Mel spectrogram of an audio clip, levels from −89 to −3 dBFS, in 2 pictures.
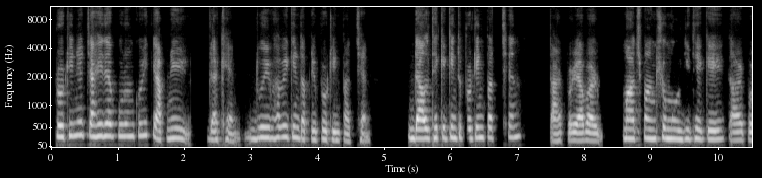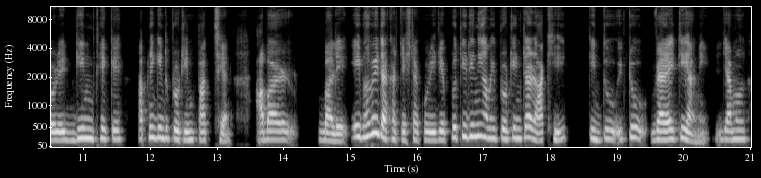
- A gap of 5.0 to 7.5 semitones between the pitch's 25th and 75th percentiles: No, average, 3.7 semitones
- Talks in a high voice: Yes, high, 225 Hz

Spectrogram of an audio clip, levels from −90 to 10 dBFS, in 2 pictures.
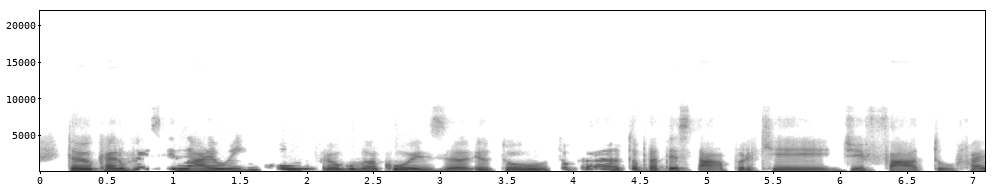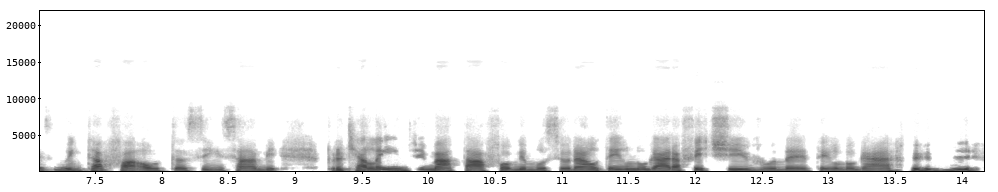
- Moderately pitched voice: Yes, medium, 180 Hz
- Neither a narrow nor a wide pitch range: Yes, average, 4.3 semitones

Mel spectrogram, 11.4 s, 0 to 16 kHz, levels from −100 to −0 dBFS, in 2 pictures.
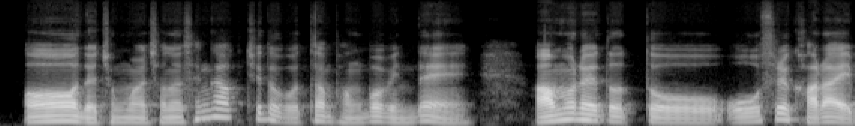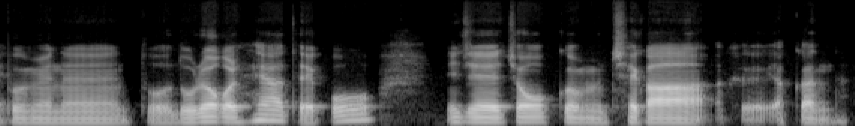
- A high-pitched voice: No, very low, 90 Hz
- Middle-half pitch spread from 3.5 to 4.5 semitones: Yes, average, 4.2 semitones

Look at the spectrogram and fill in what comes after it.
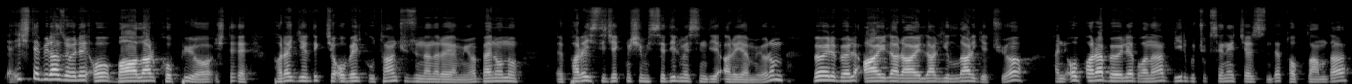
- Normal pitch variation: Yes, average, 3.8 semitones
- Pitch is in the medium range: Yes, medium, 155 Hz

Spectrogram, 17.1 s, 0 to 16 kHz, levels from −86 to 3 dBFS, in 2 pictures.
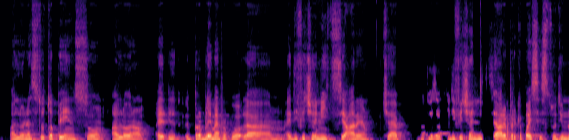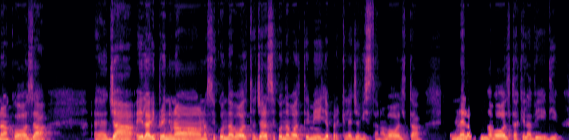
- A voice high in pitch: Yes, high, 225 Hz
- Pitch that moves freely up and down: No, average, 2.9 semitones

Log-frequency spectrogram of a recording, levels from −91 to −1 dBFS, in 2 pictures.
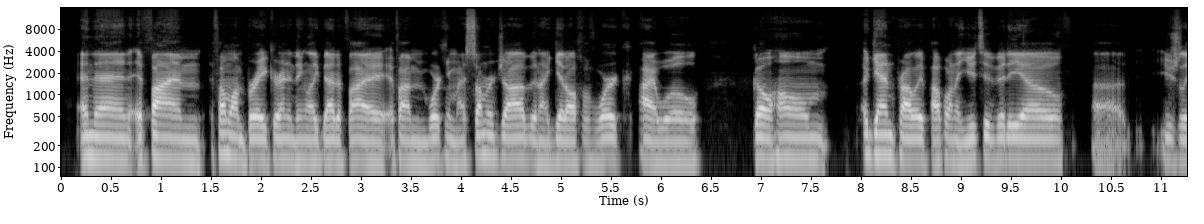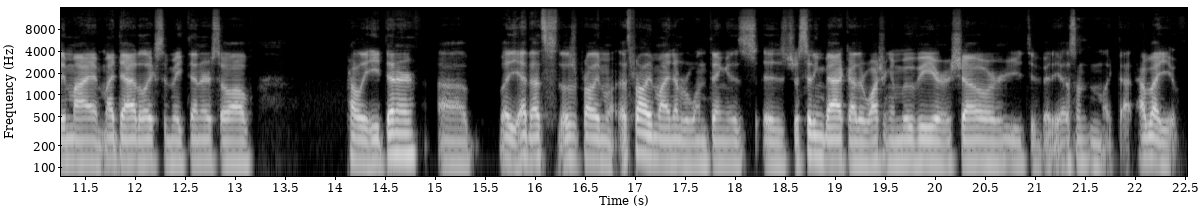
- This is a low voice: Yes, low, 120 Hz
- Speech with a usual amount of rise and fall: No, narrow, 1.6 semitones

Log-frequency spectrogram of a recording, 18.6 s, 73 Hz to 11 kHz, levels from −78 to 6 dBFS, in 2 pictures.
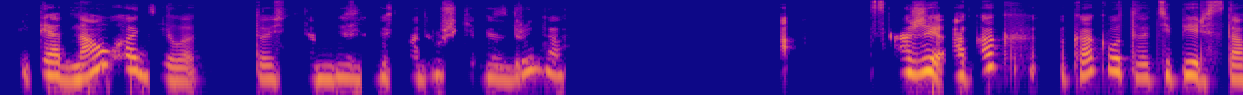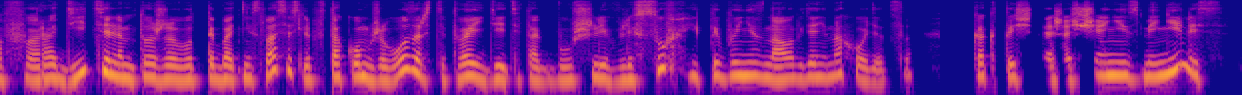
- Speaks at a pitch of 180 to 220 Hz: Yes, medium, 185 Hz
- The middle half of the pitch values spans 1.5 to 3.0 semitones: No, average, 3.8 semitones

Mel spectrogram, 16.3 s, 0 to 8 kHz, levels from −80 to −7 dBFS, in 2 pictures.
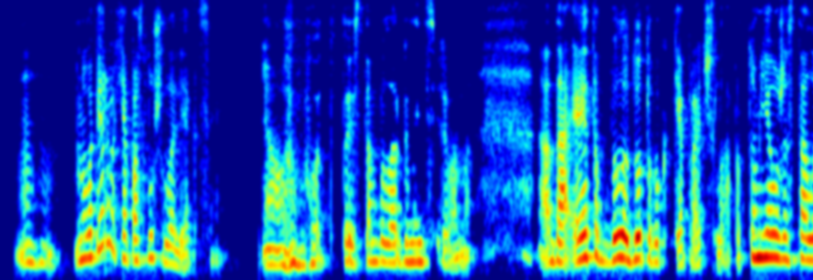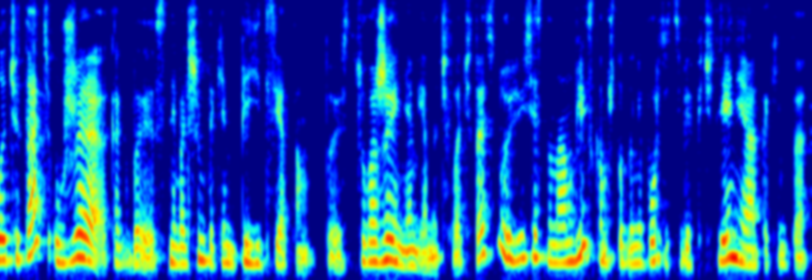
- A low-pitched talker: No, high, 220 Hz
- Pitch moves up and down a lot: No, average, 4.2 semitones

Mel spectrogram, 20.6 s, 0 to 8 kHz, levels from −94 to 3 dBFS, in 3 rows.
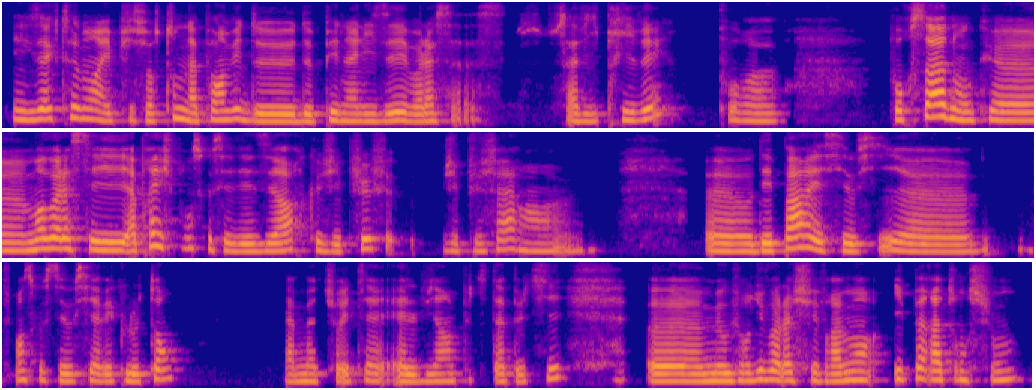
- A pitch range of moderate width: Yes, average, 3.3 semitones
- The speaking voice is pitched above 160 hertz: Yes, high, 190 Hz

